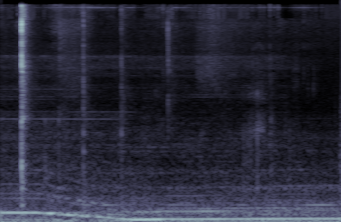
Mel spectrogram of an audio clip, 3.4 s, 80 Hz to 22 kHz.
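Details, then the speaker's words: 2008 Blue Bird All American RE CNG school bus, fast idle switch engaged for warm-up or air brake test: deep rumble whose note rises within the first second, then holds an even, smooth fast idle; normal. "Fast idle. Hear that come up? Comes in handy on an air brake test when you want to warm up the bus in the morning."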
